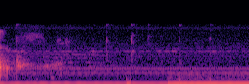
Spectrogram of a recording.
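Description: Near silence: faint room tone with a low steady hum and a few faint ticks.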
